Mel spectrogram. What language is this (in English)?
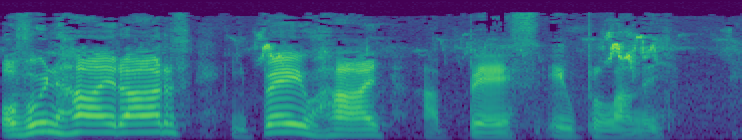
Welsh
